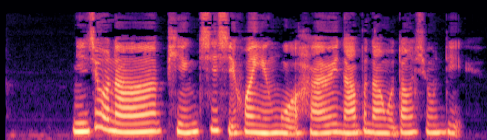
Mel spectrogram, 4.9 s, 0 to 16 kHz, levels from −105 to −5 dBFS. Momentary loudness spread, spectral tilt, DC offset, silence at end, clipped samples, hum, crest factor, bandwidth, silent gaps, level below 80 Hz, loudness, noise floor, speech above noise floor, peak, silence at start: 9 LU; -5.5 dB/octave; under 0.1%; 0.25 s; under 0.1%; none; 14 dB; 11.5 kHz; none; -56 dBFS; -15 LUFS; -54 dBFS; 40 dB; 0 dBFS; 0.75 s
